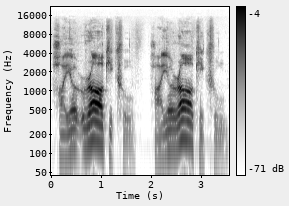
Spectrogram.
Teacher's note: this word is double stressed, which means that the main stress goes on ra, and the secondary stress goes on higher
